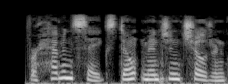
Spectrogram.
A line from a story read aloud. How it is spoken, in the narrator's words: cried Mrs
